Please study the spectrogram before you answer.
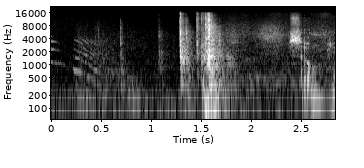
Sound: door closing

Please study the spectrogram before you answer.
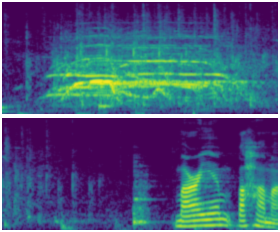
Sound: audience applauding; audience cheering

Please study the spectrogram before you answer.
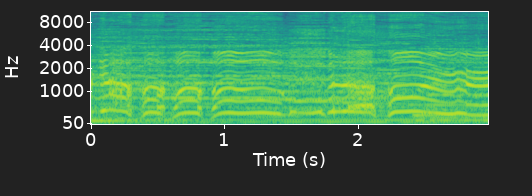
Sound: crying

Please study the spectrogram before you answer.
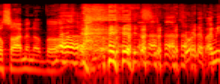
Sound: laughter

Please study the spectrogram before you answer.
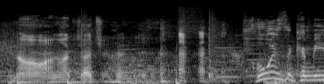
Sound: laughing

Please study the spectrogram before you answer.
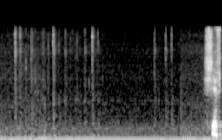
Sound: sound of typing

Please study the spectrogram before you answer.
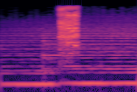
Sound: door sound

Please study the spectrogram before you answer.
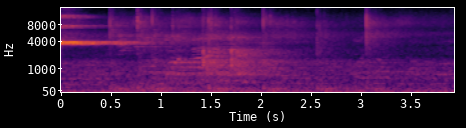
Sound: referee whistling

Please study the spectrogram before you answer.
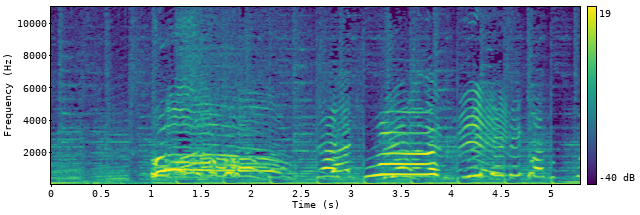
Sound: all Shouting

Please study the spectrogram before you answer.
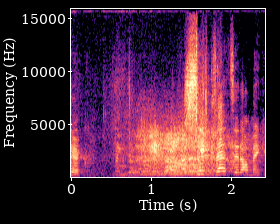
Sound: laughter

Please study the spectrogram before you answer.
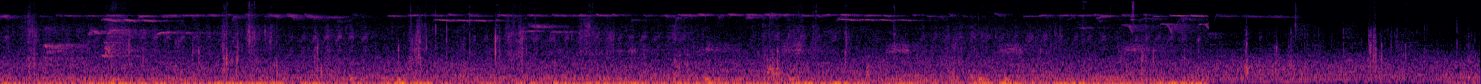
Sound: birds Chirping and Footsteps

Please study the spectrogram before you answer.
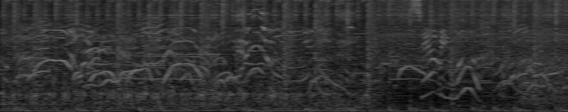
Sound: screaming

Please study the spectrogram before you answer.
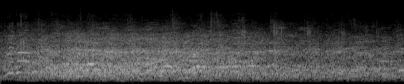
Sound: audience laughing

